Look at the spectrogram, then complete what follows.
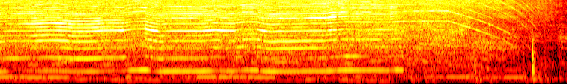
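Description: Bosch compact palm router running at a steady high whine as it cuts along the edge of a cherry cutting board, the pitch wavering slightly with the load. About five and a half seconds in it is switched off and spins down with a falling whine.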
